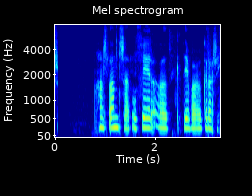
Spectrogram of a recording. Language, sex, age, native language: Icelandic, male, 11, Icelandic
